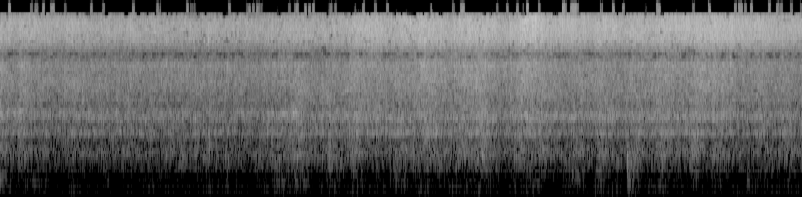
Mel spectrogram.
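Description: Chopped tomato with onion and green chilli sautéing in a pan, a soft steady hiss and sizzle with faint scraping stirs, fairly quiet and without voices.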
